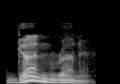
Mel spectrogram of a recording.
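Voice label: "gunrunner", British English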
